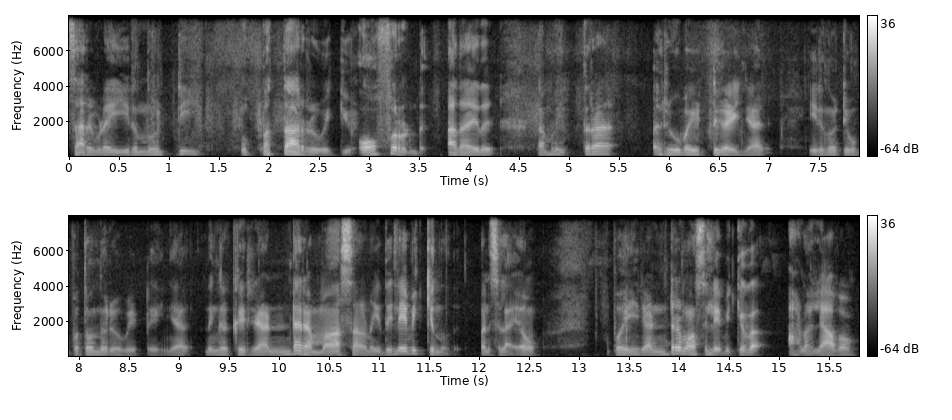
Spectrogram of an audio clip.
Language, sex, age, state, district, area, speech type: Malayalam, male, 45-60, Kerala, Wayanad, rural, spontaneous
